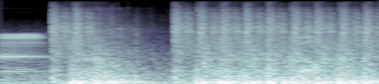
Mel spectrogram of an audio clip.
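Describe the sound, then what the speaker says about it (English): Flak cannons fire in a space combat video game as a dense, continuous barrage of rapid blasts that starts abruptly and keeps going loud and steady, with no talk over it. "actually, forgot the flak cannons"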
